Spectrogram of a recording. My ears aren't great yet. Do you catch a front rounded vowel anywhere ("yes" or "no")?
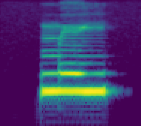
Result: no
